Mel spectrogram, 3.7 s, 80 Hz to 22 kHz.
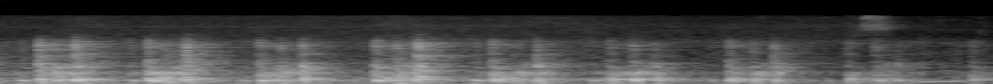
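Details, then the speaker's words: Fetal heartbeat on Doppler, rapid regular whooshing thumps about 140 beats a minute, in a mother with pregnancy-induced hypertension (high blood pressure arising after 20 weeks). "That's the sound of an unborn baby's heartbeat. the fetus of a mother with a condition called pregnancy induced hypertension."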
